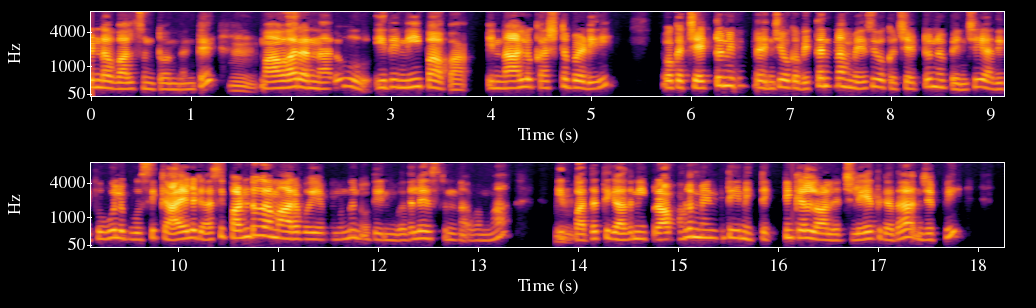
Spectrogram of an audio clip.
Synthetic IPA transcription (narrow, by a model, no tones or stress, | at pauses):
eɳɖɐʋːaːlsuɳʈoːnd̪ɐɳʈe̞ːmaːʋaːɾɐnːaːɾuid̪iniːpaːpɐ | inːaːɭːukɐʂʈɐbɐɽi | ɔkɐt͡ʃe̞ʈːunipe̞ɲt͡ʃiɔkɐʋit̪ɐːɐmʋe̞ːsiɔkɐt͡ʃe̞ʈːunipe̞ɲt͡ʃiɐd̪ipuʋːulubuːsikaːjɐluɡaːsipɐɳɖuɡaːmaːɾɐboːjeːmund̪unuʋːud̪iːnːiɔd̪ɐleːst̪unːaːʋɐmːa | id̪ipɐd̪ːɐt̪iɡaːd̪uniːpɾaːblɐme̞ːɳʈiniːʈe̞k̚nikɐlnaːled͡ʒle̞ːd̪ukɐd̪aːɐɲd͡ʒe̞pːi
